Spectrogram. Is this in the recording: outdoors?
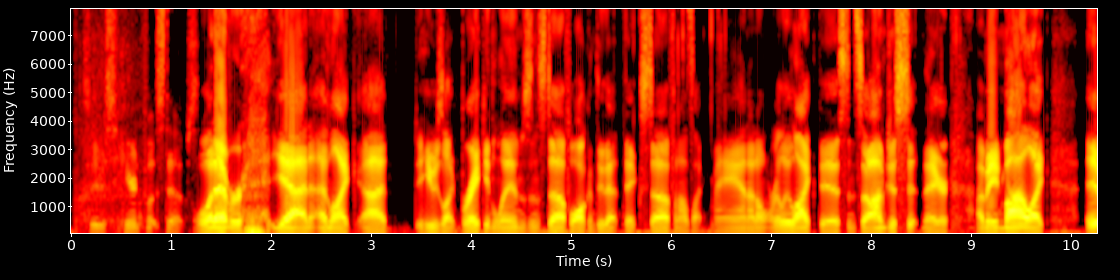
yes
